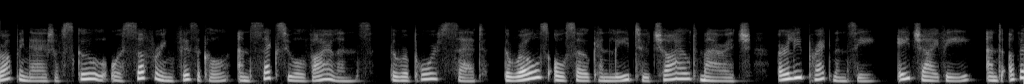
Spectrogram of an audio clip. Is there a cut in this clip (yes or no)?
yes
